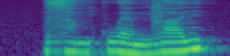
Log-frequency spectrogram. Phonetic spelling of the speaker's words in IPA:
z a̤˨˩ m k w ɛ˧˩ m v a˨˦ j

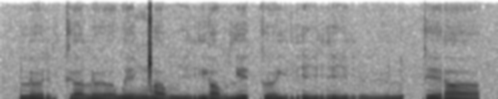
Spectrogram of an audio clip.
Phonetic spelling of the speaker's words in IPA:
l ø˥˧ r kʲ ɐ˧˩ l ø˥˩ ə̯ w e˥˧ ŋ͡ǁ ɐ˥˩ v i˥˧ r j ɐ˥˩ v lʲ e˥ k ø˥˩ j r i˥˧ r i˥˧ r y˨˥ l | k e˥˧ ɾ ɐ˥˩

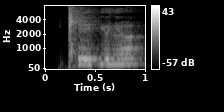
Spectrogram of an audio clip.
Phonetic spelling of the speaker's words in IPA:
ǁʰ e pʲ əː lʲ ə̃ː

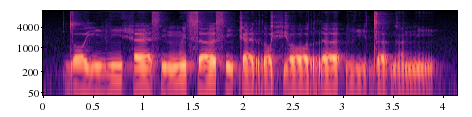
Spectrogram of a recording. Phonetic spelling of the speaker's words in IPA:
d ɔː j ĩ v ĩ h æː s ĩ ŋʷ ĩ s ɐː s ĩ k æ r ɔ fʲ ɔː r ɐː ʔ v iː d ɐː ɡ ɐ̃ n ĩ

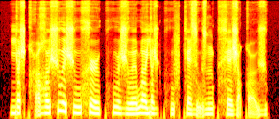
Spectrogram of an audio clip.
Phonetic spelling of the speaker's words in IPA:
j ʌ ʃ qʰ ṵ ʁ ʊ ʃ u ə̯ ʃ u x ə˞ kʷʰ ə˞ ʒ ʊ ə̯ w ʌ j ʌ ʒ kʷʰ ɪ f k ɛ z ṵ z ŋʷ ʌ k x ɛ ʒ ɔ̰ q ṵ ʒ

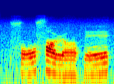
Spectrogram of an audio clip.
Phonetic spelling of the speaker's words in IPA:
sˤ u sˤ ʌ ɭ ʌ ɓ e

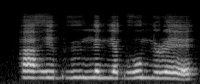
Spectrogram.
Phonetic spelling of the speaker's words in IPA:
a ɦ e bʱ ʉ ŋ ɛ mʲ a bʱ o mʲ o ɭ ɛ

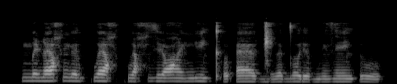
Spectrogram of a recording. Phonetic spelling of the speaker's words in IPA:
m e ɳ æ ħ ŋ ø l kʷ æ ħ kʷ e ħ z y ʕ ẽ ŋ i lʲ kʼ o ʔ æ ə̯ ɡ͡ǁ ɯ ə̯ d̪ o ɾʲ o b ĩ z ẽ lʲ ʔ u

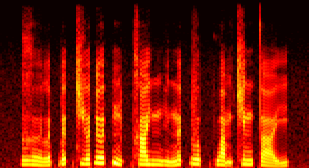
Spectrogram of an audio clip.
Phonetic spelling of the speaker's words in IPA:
ɣ ə̤ː˨˩ l ə˨˩ p̚ l ə˦˥ t̚ t͡ɕ i˨˦ ə̯ ɗ əː˦˥ t̚ ɲ ə˨˩ p̚ x a˧ j ŋ i̤˨˩ n ə˦˥ t̚ v ə˦˥ p̚ h w a̰˧˨ m t͡ɕ ə˧ n t̪ a˧˩˨ j

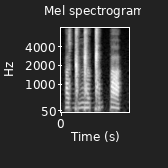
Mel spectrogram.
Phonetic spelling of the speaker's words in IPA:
a z ɡ͡ǁ u ŋ͡ǁ ɘ ʊ̯ ɡ͡ǁ a b pː a

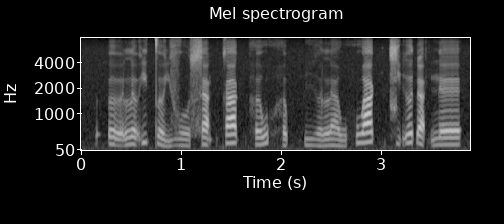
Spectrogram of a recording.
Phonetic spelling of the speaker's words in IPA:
ʔ ə̰ː˧˨ l ə̰˧˥ j t̪ ə˧˩ j v o̤˨˩ s a̰˧˨ ŋ k a˦˥ k̚ h ə˨˦ w h ə˨˩ p̚ ʔ i̤˨˩ ə̯ l a̤˨˩ w h w a˦˥ k̚ t͡ɕ ḭ˧˥ ə̯ ɗ a̰˧˨ j n ɛ˧

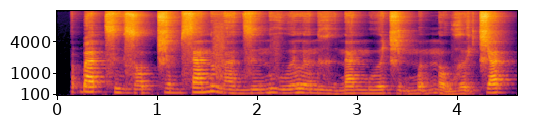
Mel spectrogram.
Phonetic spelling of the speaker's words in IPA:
ɓ a˦˥ t̚ s ɨ̤˨˩ z ɔ˨˩ t̚ t͡ɕ ə̤˨˩ m s a˨˦ n v a̤˨˩ n z ɨ˨˦ n v u˨˦ ə̯ l ə˧ n ɣ ɨ̤˨˩ n a˧ n m u˨˦ ə̯ t͡ɕ ɨ̰˧˨ n m ə̰˧˥ m n ɔ̰˧˨ w ɣ ə̰ː˧˨ j t͡ɕ a˦˥ t̚

